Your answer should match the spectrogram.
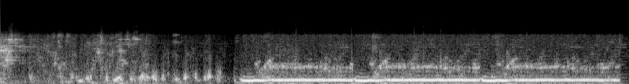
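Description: A loud, sustained, low buzzing fart sound effect begins about two and a half seconds in and holds steady, dipping briefly twice, after a couple of seconds of jumbled noise.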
